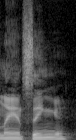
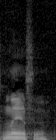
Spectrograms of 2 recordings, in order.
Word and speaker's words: Lansing: Deeds we don't ever say like I'm from Lansing but you'll hear me say Lansing yeah I never heard of the place until you said it and I only said how you said yeah Lansing Lansing so but you if you read it you'll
